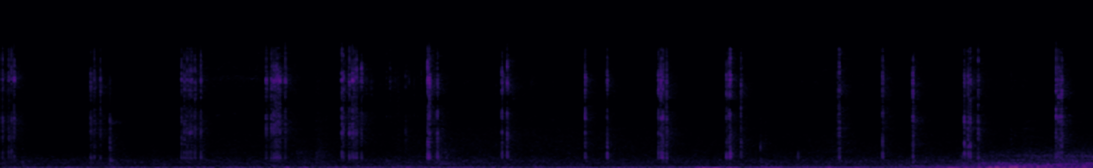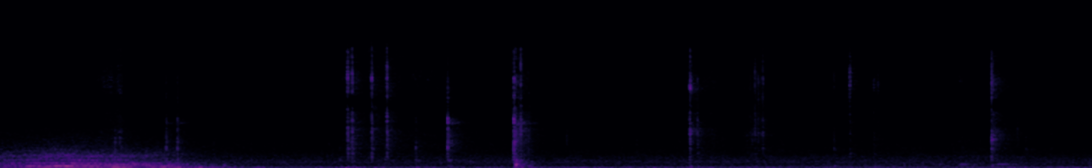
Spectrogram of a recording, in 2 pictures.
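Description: Small irregular metal clicks and ticks of hands working a part on a motorcycle carburetor, threading it in by hand, with a louder rustling swell about halfway through.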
